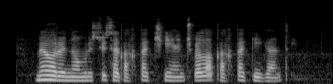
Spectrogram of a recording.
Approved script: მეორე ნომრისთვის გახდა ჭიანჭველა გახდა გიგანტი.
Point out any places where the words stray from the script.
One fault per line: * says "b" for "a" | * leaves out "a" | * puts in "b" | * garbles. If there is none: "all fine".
all fine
